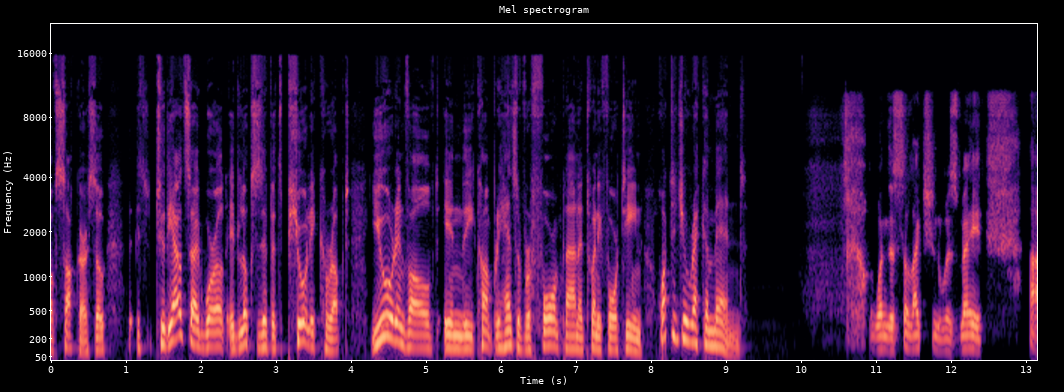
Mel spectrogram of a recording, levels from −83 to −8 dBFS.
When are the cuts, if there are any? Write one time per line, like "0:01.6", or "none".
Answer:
0:10.9

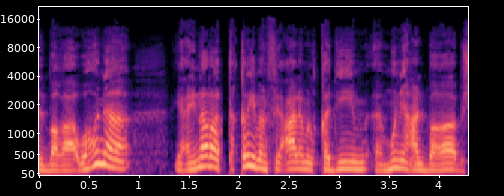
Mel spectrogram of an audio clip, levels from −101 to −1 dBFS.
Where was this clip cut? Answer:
0:01.8

